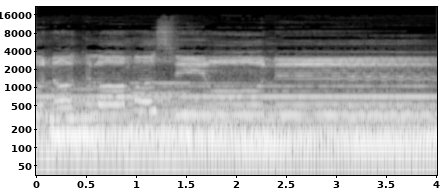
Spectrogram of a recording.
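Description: A man singing a Spanish-language psalm hymn in a long, wavering line over sustained held chords from a keyboard, with a brief sibilant consonant about a second in.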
